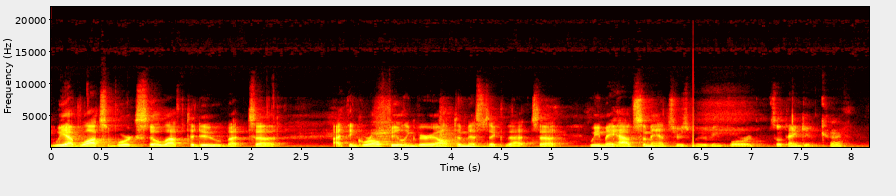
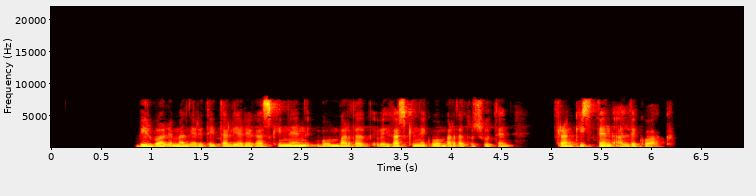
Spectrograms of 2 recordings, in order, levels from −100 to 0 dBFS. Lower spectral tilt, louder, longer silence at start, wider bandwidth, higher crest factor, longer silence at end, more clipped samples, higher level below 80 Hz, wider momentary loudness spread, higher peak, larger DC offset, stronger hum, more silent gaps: about the same, -6 dB/octave vs -5 dB/octave; first, -20 LUFS vs -31 LUFS; second, 0 s vs 0.85 s; first, 9.2 kHz vs 8 kHz; about the same, 20 dB vs 20 dB; second, 0.15 s vs 0.7 s; neither; first, -50 dBFS vs -72 dBFS; about the same, 10 LU vs 10 LU; first, 0 dBFS vs -12 dBFS; neither; neither; second, none vs 4.82-5.03 s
